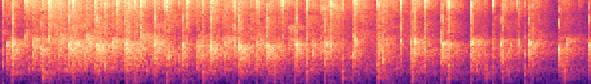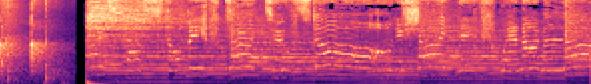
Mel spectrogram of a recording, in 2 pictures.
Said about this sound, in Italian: applausi.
